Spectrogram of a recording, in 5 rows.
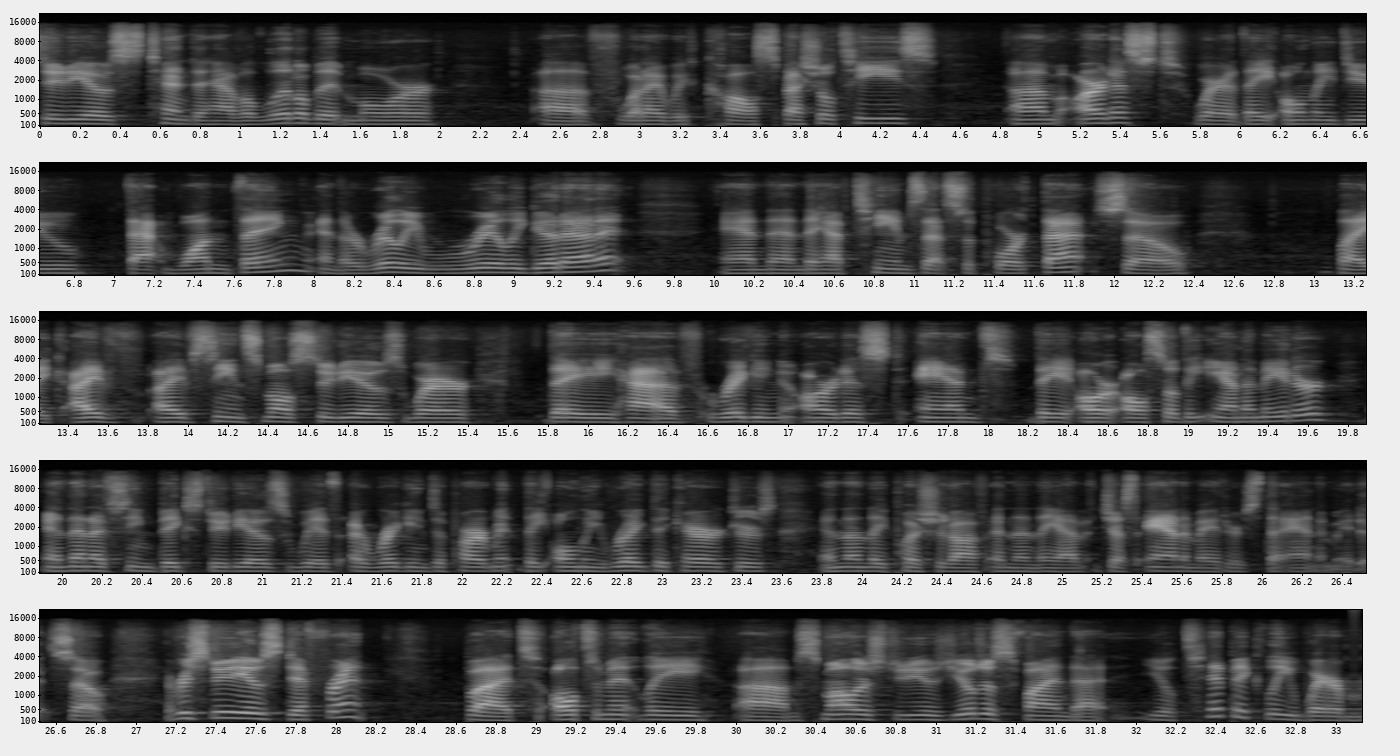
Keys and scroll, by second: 1.5 ctrl+z, 3.1 w, 6.8 ctrl+z, 10.4 q, 31.6 s.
